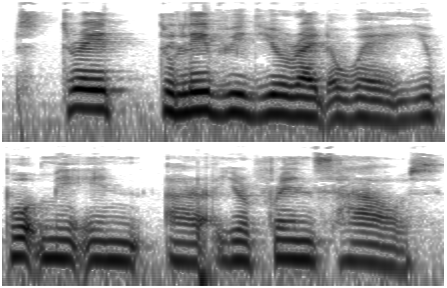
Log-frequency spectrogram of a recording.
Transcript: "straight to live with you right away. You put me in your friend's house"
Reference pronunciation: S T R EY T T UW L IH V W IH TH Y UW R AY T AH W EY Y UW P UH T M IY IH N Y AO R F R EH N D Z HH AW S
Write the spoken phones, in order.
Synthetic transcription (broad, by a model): S T R EY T T UW L IH V W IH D Y UW R AY T AH W EY Y UW P UH T M IY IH N Y AO R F R EH N D S HH AW S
